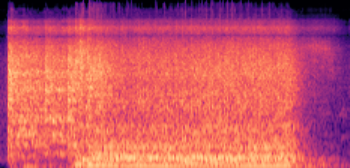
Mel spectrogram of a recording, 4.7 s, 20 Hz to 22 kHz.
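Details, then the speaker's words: Junkyard Ford Coyote V8 swapped into a 1989 Foxbody Mustang restomod, first fire: engine catches quickly and settles into a steady, even rumble with no misses or knocks; healthy start. "oh God yeah that sounded sick"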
